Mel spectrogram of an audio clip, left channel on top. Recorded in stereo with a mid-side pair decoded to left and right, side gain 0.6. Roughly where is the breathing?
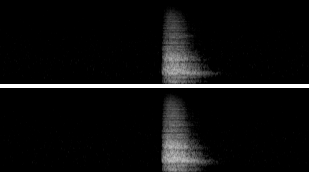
Ahead right.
